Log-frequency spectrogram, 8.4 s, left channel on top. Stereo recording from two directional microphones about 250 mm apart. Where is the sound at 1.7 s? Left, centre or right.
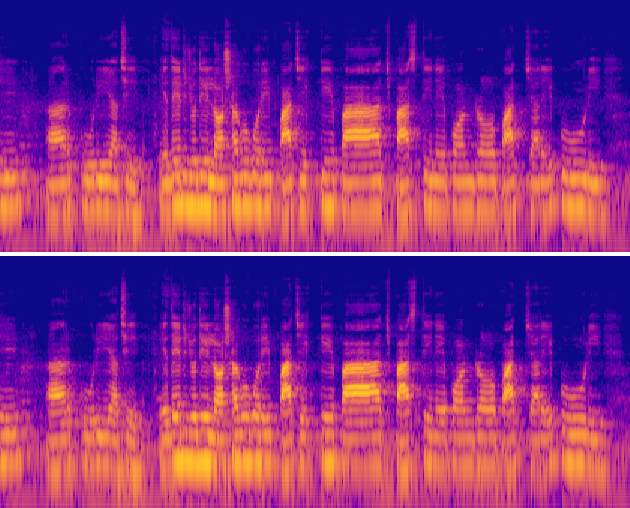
Centre.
